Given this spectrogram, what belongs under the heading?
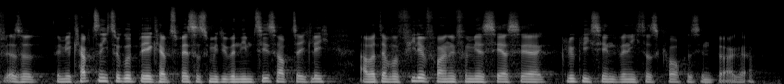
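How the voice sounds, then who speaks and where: A man with a French accent talks at a fairly quick pace in a medium pitch, his intonation monotone and flat, on a very clean recording with a silent background. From France, moved to Austria at 13. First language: French (speaking German). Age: young. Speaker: artist. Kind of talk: podcast interview.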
